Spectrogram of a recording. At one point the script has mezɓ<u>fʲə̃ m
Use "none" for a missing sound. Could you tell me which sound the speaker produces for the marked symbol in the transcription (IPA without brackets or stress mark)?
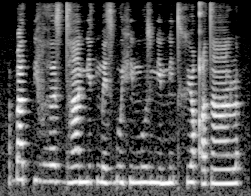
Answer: u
